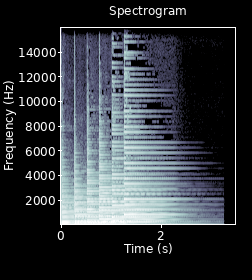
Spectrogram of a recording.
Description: G sharp Suspended 2nd Suspended 4th, G sharp, down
